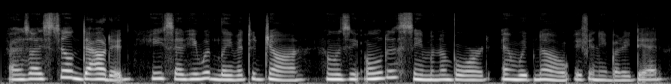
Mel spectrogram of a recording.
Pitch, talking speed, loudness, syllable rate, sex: 230 Hz, 215 wpm, -14 LUFS, 5.2 syllables/s, female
